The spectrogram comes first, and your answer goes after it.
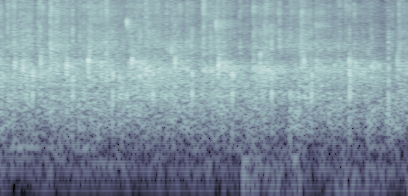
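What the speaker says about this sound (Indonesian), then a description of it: "Tepuk tangan bagi Yesus Tuhan." Congregation applause during a sermon on the Book of Revelation: continuous, dense clapping from a crowd filling the room, steady and fairly loud, with faint crowd murmur underneath.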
